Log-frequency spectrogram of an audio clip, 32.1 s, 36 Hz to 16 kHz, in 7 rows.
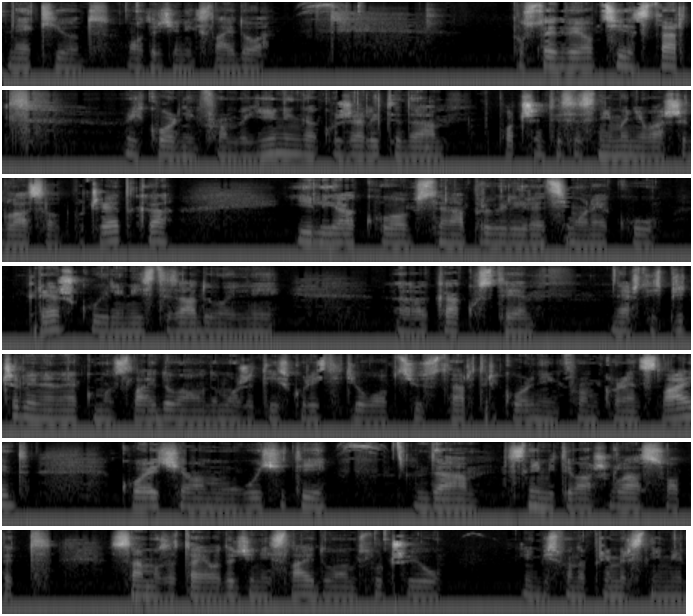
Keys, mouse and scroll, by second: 30.0 click.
